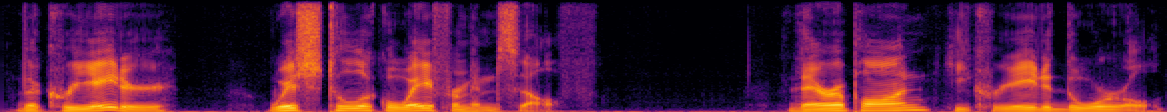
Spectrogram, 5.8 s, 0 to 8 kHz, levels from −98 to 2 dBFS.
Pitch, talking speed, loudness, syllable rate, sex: 115 Hz, 125 wpm, -17 LUFS, 4.4 syllables/s, male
